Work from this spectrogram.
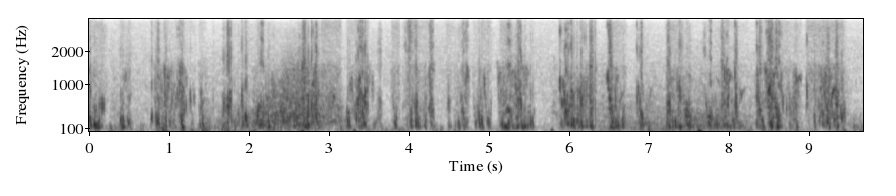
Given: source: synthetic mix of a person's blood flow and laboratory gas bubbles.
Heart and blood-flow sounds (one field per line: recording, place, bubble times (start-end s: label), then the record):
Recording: Doppler ultrasound of blood flow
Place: subclavian vein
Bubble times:
0.00-0.24 s: bubbles
0.36-0.55 s: bubbles
0.76-1.50 s: bubbles
1.54-1.56 s: bubbles
1.65-2.38 s: bubbles
2.50-3.16 s: bubbles
3.20-3.68 s: bubbles
3.77-3.88 s: bubbles
3.92-4.34 s: bubbles
4.46-5.03 s: bubbles
5.09-5.59 s: bubbles
5.86-6.38 s: bubbles
6.45-6.73 s: bubbles
6.80-7.07 s: bubbles
7.20-7.57 s: bubbles
7.65-8.23 s: bubbles
8.31-8.92 s: bubbles
8.95-9.47 s: bubbles
From the record:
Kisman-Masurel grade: 343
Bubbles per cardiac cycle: rolling drumbeat, 9 or more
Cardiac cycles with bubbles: 100%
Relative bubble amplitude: loud (0.450 to 0.775)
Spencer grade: 3 (all of the cardiac periods contain showers or single bubble signals, but not dominating or overriding the cardiac motion signals)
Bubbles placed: anywhere in the cardiac cycle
